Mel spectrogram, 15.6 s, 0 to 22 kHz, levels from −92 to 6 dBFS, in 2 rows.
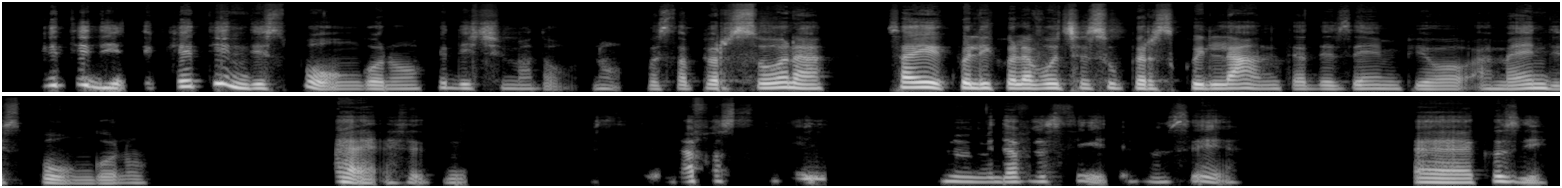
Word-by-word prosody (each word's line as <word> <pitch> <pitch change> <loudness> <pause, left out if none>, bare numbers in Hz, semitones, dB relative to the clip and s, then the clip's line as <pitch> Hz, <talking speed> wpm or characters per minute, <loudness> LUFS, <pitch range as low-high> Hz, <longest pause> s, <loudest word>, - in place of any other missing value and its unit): che 310 +3 -1
ti 320 +1 +1
di 195 -3 +2 0.2
che 255 +1 +2
ti 320 - +2
indispongono, 160 - -1
che 205 - -9
dici: 180 -1 -8
"Madò, 165 0 -17
no, 160 0 -18
questa 155 +1 -8
persona" 180 +3 +3 0.3
sai 220 -2 +8
quelli 195 -2 +7
con 180 -1 +3
la 180 - +7
voce 185 0 +2
super 175 -1 0
squillante, 170 -2 0
ad 155 - -10
esempio, 155 -2 -7
a 160 - -13
me 155 +2 -3
indispongono. 150 -3 -5 0.9
Eh, - - -1
se - - -15
mi - - -15 0.9
mi 460 0 -27
da - - -7
fasti 230 0 -17 0.9
mi 205 -3 -7
dà 200 - -3
fastidio, 210 +3 -13 0.2
sì, 200 -2 -10 0.8
è 175 -2 0
così. 220 -3 -1
180 Hz, 140 wpm, -23 LUFS, 160-200 Hz, 0.9 s, sai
